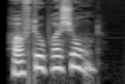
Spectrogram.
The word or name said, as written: hofteoperation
